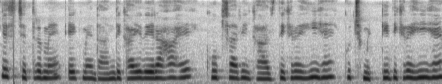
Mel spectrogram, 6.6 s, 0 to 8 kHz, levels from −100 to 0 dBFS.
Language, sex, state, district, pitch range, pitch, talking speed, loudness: Hindi, female, Jharkhand, Jamtara, 225-245 Hz, 235 Hz, 160 wpm, -18 LUFS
